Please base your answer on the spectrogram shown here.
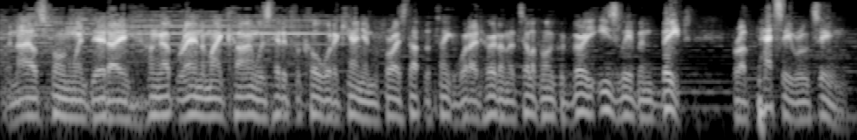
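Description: An actor playing a tough, wisecracking private detective in a 1940s radio drama, clipped and slangy. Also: male voice, a bass voice, fast talker. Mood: hard-boiled narration. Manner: hard-boiled, clipped, slangy. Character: tough, wisecracking male private detective, world-weary and brisk. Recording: dull 1940s radio recording, music behind.

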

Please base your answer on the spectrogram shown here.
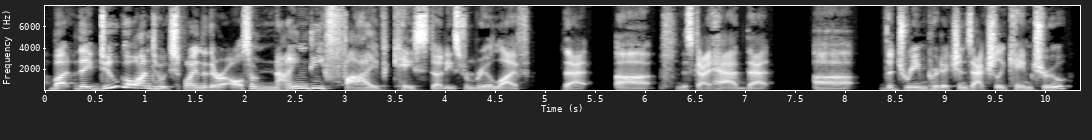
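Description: A man's voice: a little high, fairly bright tone, dry recording, studio quality. A man hosting a podcast, explaining things in a casual, rambling, conversational way. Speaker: podcast host presenting a researched topic.

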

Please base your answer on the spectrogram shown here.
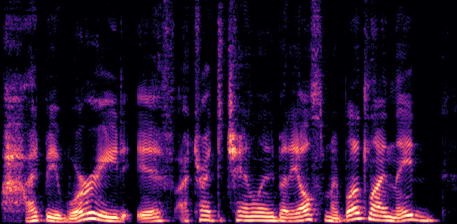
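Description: A man's voice: medium pitch, normal speed, breathy edge, pitched above the performer's own voice, natural voice. A man voicing an anxious young male dog student in a hesitant, plaintive manner. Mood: worried.

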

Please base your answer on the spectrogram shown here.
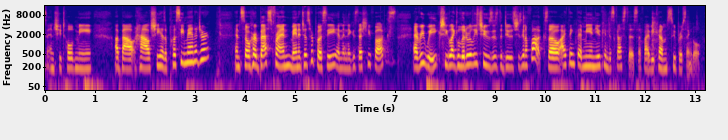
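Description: A woman's voice: medium pitch, a little fast, a bit bright. Brash, candid woman podcast co-host. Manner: brash, candid, slangy and profane. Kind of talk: casual, unfiltered podcast banter.

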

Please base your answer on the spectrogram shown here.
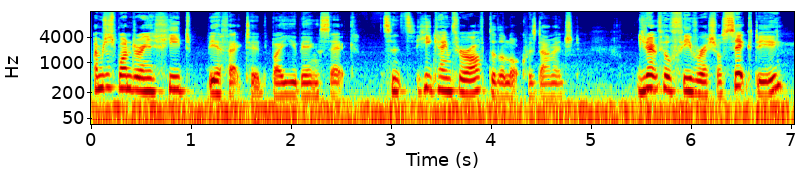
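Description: A woman plays a caring but no-nonsense female virologist in a sci-fi audio drama. She talks in a dry, informal, brisk way at a medium pitch, sounding natural and conversational. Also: a little mellow, lightly acted. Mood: matter-of-fact.

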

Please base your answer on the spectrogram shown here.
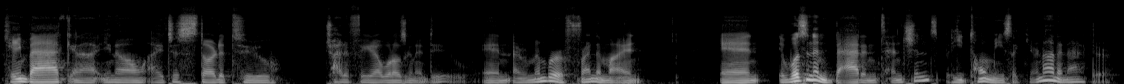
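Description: A man's voice: low voice, expressive, normal speed, gravelly. A man in his thirties talking candidly in a casual podcast interview, reflective and full of fillers. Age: 30s. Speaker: podcast guest.

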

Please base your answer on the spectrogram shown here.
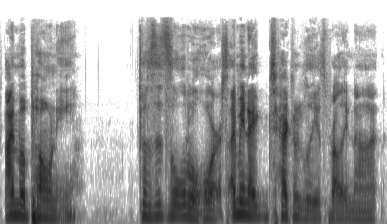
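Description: A woman hosting her podcast in casual, rambling chat, a little hoarse, with lots of fillers and restarts. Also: fairly low pitch, fast talker, a bit bright, no room sound, studio quality. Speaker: podcast host.

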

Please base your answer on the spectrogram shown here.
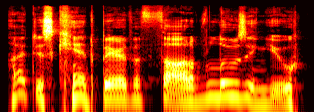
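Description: Man voicing a dramatic lovestruck teenage girl, pitched up. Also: sing-song, measured pace, darkish tone, full character voice. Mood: pleading. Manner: dramatic, emphatic. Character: lovestruck, defiant seventeen-year-old girl, emotional and pleading. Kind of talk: audiobook character acting.

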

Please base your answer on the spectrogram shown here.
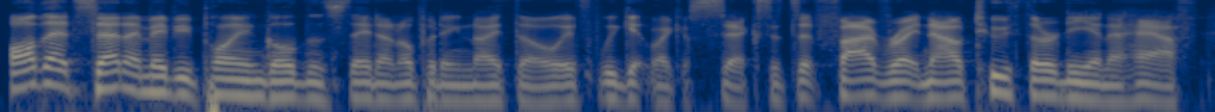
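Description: Fast, bright-voiced man talking sports bets. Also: on the low side, dry recording. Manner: informal, slangy. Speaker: sports betting show host. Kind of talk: casual sports betting chat.

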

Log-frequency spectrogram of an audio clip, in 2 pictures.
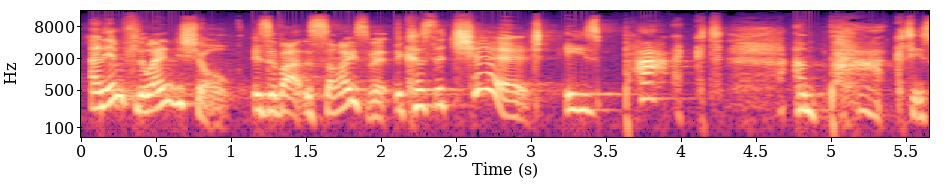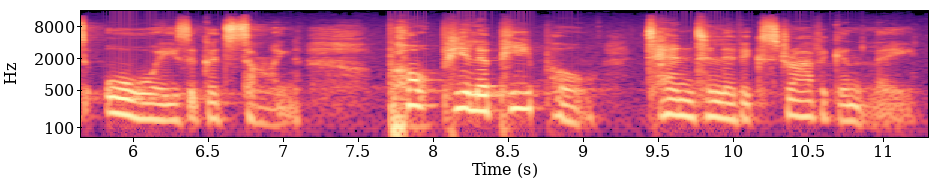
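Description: A woman with a slightly low voice reads her own crime story from a stage. She delivers it as an expressive storyteller, in the first person, as a writer at a live literary reading. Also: unhurried, slightly rough. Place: on stage at a live showcase event in a hall.

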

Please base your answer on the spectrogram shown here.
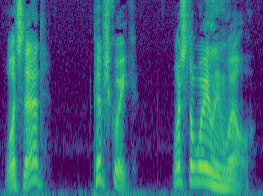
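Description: A man's voice: high voice, very animated, slow pace, dry recording, studio quality, full character voice. A man voicing a strict, exasperated schoolmaster in a story, brusque with his scouts.

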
